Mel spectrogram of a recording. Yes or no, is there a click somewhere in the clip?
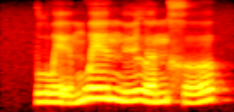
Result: no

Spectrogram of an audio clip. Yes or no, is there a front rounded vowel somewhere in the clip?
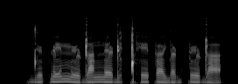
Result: yes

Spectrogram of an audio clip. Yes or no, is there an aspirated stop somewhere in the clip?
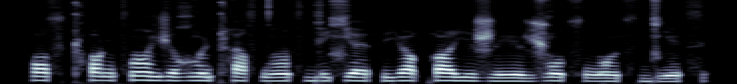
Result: yes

